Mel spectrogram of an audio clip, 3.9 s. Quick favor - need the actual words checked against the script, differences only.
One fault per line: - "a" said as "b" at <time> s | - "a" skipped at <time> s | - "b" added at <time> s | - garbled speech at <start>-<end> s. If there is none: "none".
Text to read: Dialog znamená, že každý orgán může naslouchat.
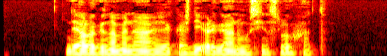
- "může" said as "musí" at 2.4 s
